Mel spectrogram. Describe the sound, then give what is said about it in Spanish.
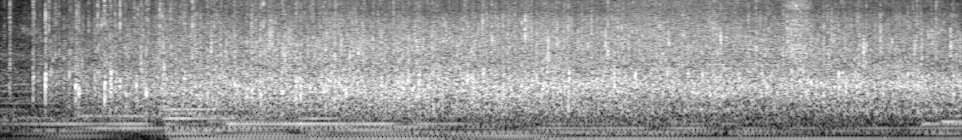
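An audience applauds for Christ in dense, continuous clapping that stays loud and even for nearly five seconds, while low sustained musical notes hum steadily underneath. “Dar un aplauso a Cristo.”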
